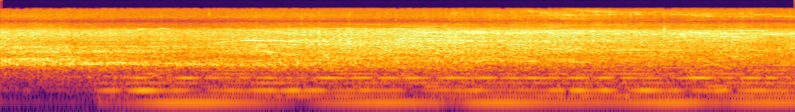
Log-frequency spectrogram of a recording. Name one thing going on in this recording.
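Music with a deep throbbing beat plays loudly through big loudspeakers.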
